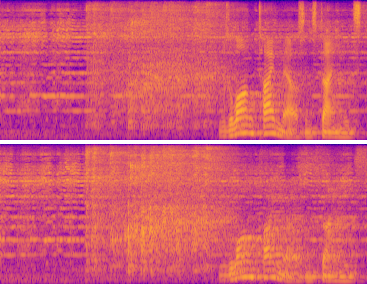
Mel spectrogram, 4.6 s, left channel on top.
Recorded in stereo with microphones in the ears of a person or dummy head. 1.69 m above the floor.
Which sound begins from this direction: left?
A man speaking, at 2.7 s.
